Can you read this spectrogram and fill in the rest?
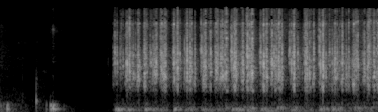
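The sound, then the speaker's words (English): Rapid, steady clacking of a backlit mechanical keyboard being typed on, crisp bright key clicks in a dense rhythm after a second of near silence with a few soft handling bumps. “This is the ASMR podcast so what's what's so cool about a mechanical keyboard?”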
